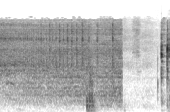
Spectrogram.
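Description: A block of wood knocks onto a bench.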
